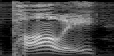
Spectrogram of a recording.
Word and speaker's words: poly: so outmoded and B poly which rhymes with jolly instead years from my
